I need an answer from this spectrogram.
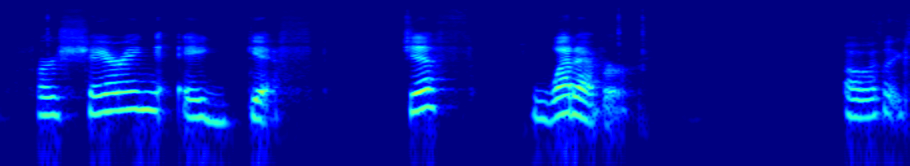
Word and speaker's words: GIF: for sharing a gift Jiff whatever Oh I thought you said gift with a yes it's spelled GIF so it's GIF In This Moment okay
